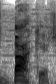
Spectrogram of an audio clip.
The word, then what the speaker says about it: Bucket: me for 36 years it's bucket okay hin it's bucket and I have it know that I would get a divorce from you H if you don't pronounce it bucket you D Ste sack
